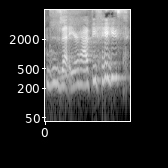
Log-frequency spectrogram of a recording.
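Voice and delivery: delighted giggly question; laughing. Real, not acted. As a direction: laugh while you ask it. Laughing at toddler's face.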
